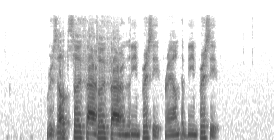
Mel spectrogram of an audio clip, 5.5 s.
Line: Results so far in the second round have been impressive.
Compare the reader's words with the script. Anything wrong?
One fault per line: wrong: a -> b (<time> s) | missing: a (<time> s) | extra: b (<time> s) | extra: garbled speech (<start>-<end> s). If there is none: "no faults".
extra: so far (1.9 s)
wrong: second -> impressive (2.6 s)
missing: been (3.7 s)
